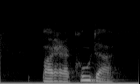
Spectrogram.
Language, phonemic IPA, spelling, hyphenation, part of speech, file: Dutch, /ˌbɑ.raːˈky.daː/, barracuda, bar‧ra‧cu‧da, noun, Nl-barracuda.ogg
- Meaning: barracuda, fish of the genus Sphyraena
